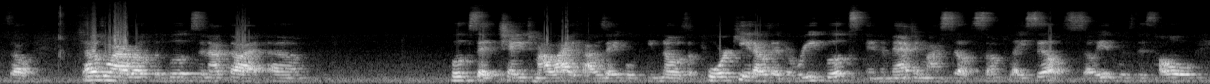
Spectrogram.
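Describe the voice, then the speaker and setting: A man from Houston, a panel guest who answers thoughtfully and haltingly with fillers. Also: a little high, a little hiss or hum. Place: college event hall. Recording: echoey hall mic from a distance.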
